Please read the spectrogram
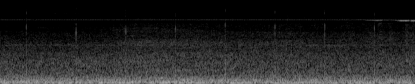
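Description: Steady road traffic noise from a city street, a low rumble with no single event standing out.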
